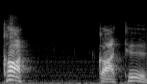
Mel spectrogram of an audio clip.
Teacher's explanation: at the end of the word it's kept inside the mouth it is not spit out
